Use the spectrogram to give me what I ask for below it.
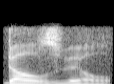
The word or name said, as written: dullsville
